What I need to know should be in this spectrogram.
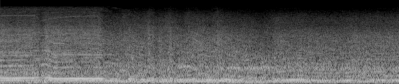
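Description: A racing car engine winds down as the car brakes.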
